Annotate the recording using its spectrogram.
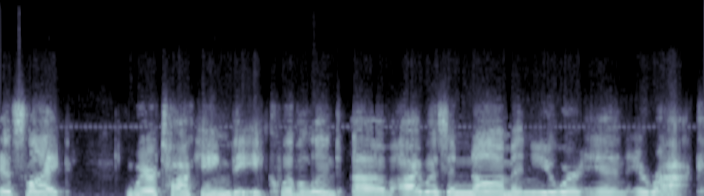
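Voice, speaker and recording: Her pace is very slow. The woman's fairly high voice keeps a fairly even intonation. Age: 60s. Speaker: self-described secret space program experiencer. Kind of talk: casual interview conversation.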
